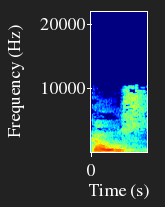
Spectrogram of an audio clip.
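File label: "cauz", Spanish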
